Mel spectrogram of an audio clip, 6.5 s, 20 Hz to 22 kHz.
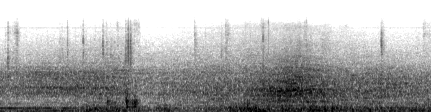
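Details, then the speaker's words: Chevy P30 food truck with a GM 6.2 naturally aspirated diesel, cranked with a replacement starter with shims removed: harsh, uneven grinding that grows louder. Suspected missing teeth on the flywheel. "that was really bad I probably checked the flywheel see how many teeth are missing"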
